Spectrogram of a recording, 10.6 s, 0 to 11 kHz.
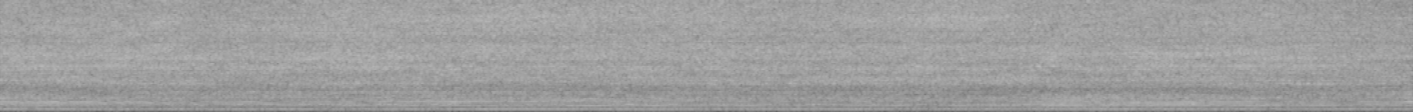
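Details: Hoover PowerMax II U5246-940 upright vacuum (2002), direct-air design with 12 amp motor, high RPM and 20-blade fan impeller, after motor work: loud, steady high-pitched roar with clear fan whine, level and even. Normal running.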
